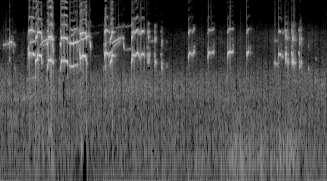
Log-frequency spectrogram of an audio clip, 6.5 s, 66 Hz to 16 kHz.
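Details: Two adult eagles at their nest tree in Southwest Florida on 12 March 2024, calling as an immature intruder circles, picked up by a nest camera. High, thin, whistled chitters come in quick bursts of stacked notes with brief pauses between runs.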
